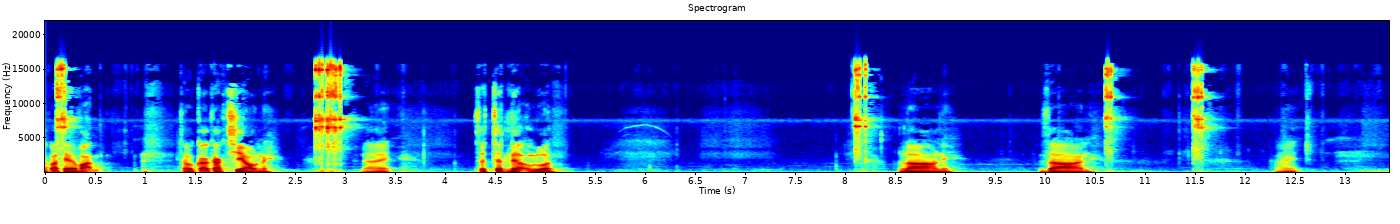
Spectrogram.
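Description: A ratchet wrench clicks as its head is turned by hand.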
